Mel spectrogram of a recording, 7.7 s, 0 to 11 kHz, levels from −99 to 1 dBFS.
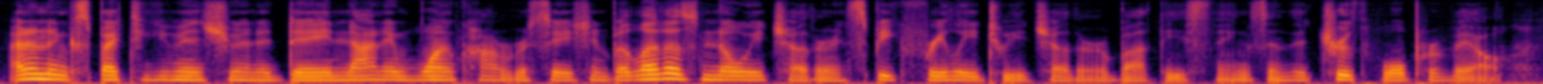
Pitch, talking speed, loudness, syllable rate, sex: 160 Hz, 250 wpm, -20 LUFS, 6.2 syllables/s, female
